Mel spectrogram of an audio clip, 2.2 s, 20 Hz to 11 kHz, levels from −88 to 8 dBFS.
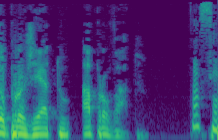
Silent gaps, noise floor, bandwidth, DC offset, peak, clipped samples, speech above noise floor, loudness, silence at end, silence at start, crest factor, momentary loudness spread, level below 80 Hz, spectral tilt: none; -51 dBFS; 11 kHz; under 0.1%; -4 dBFS; under 0.1%; 32 dB; -20 LUFS; 0 s; 0 s; 16 dB; 16 LU; -38 dBFS; -6.5 dB/octave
